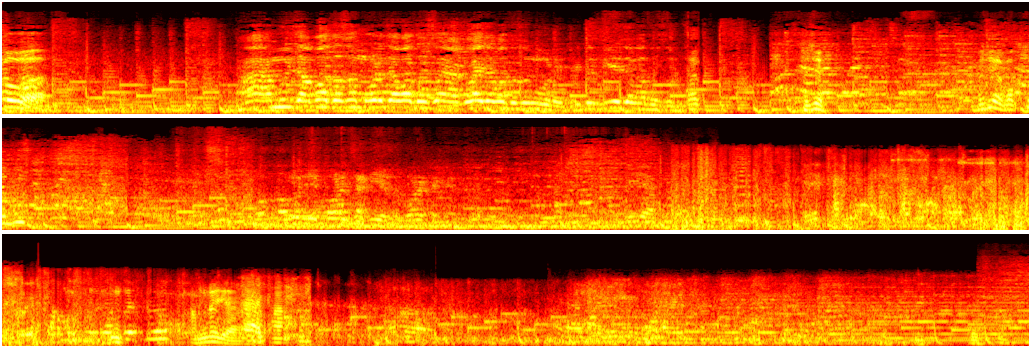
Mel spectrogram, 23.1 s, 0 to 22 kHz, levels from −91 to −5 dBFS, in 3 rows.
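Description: A call bitrate drop starts at 12.72 s and lasts to the end: the call's bandwidth estimate collapsed and the encoder was pushed to spend far fewer bits, consistent with a fall from about 32 kbps to around 7 kbps. The audio turns coarse and watery, and its bandwidth narrows from 20 kHz to 4 kHz, so the top end disappears and everything sounds muffled. The worst stretch lasts about 5.74 s, with no recovery.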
